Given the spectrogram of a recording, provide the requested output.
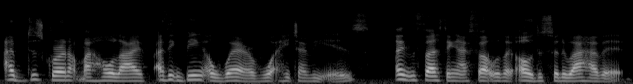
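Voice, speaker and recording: A woman's voice: low voice, fast, a little mellow, no room sound. A young woman speaking casually and emotionally to a parent, with many fillers like "like". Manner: chatty, emotional, uses lots of "like". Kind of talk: intimate interview conversation.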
